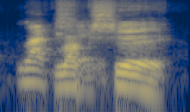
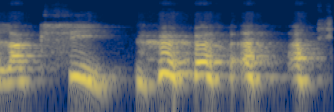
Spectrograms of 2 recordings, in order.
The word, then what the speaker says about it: Lakshay: Am I pronouncing that right? Lakshay.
